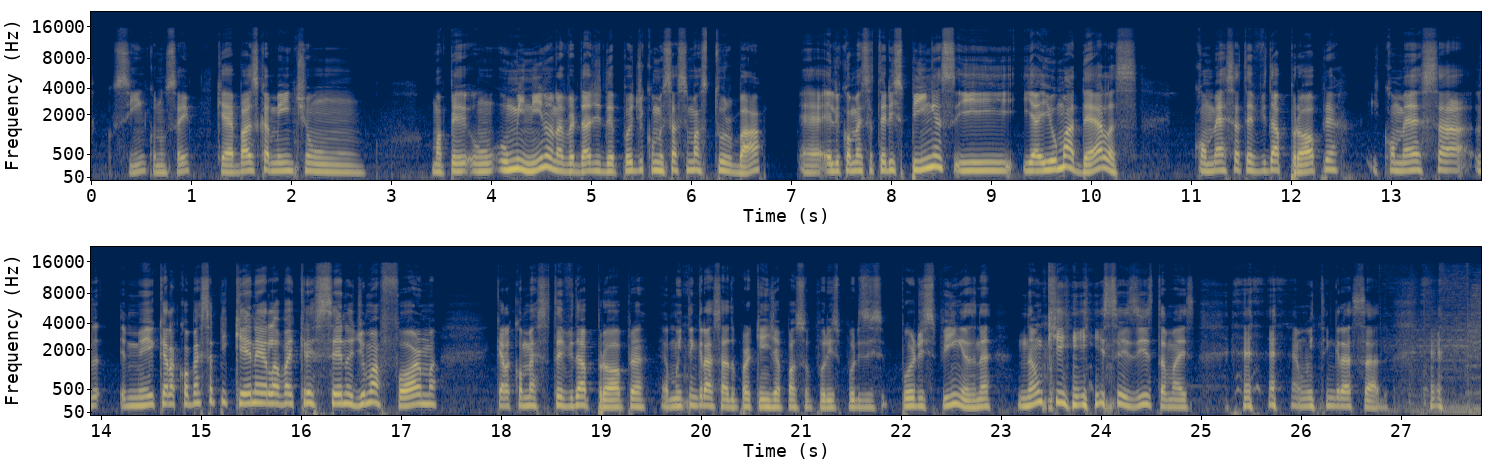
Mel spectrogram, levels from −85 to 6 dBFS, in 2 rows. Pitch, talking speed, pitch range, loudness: 155 Hz, 165 wpm, 135-170 Hz, -21 LUFS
